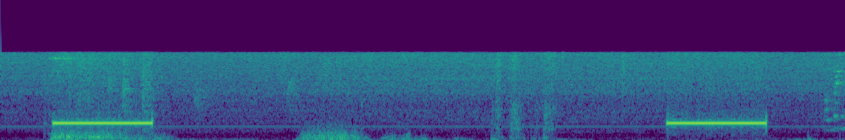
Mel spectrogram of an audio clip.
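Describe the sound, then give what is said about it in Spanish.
Telephone ringback tone heard while placing an outgoing call: two steady, mid-pitched tones of about a second each, separated by a long silent gap with faint handling noise between them. “Espera, estoy llamando a Chucuito.”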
